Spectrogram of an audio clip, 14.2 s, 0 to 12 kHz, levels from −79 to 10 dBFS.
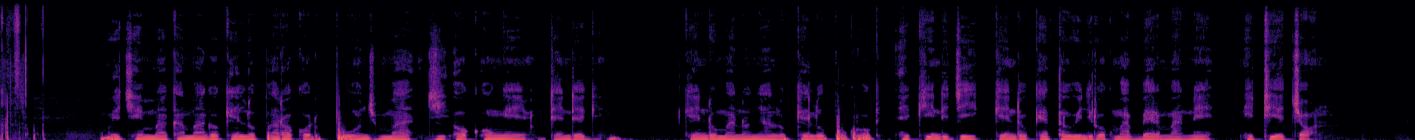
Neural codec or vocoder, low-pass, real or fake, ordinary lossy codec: none; none; real; none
